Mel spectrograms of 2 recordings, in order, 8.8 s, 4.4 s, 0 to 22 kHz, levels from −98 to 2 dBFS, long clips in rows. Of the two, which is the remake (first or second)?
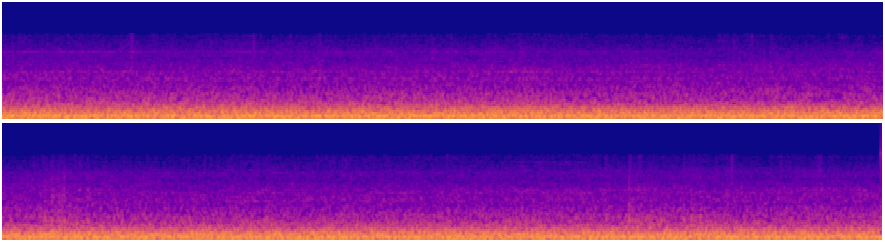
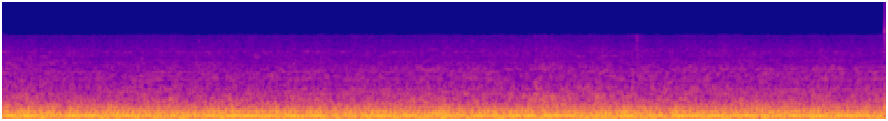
second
